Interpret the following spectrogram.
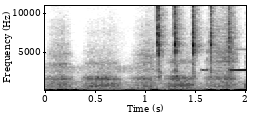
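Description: A person breathing hard, with a quick run of sharp gasping breaths a little past the middle.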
